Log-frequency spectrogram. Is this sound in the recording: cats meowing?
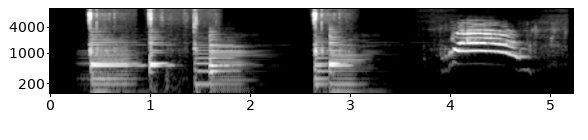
yes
